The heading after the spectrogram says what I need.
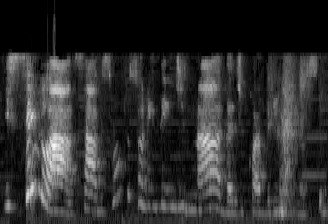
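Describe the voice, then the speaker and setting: A woman's voice: high-pitched, big pitch swings, brisk, sharp tone, faint music behind. A woman in her thirties from Brazil, a comics editor talking in a casual, emphatic video-call interview from a room at home, with many fillers and restarts. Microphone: laptop webcam on video call. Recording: dull lo-fi video call audio.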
